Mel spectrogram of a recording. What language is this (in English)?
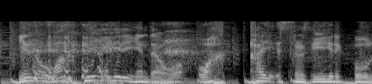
Kazakh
